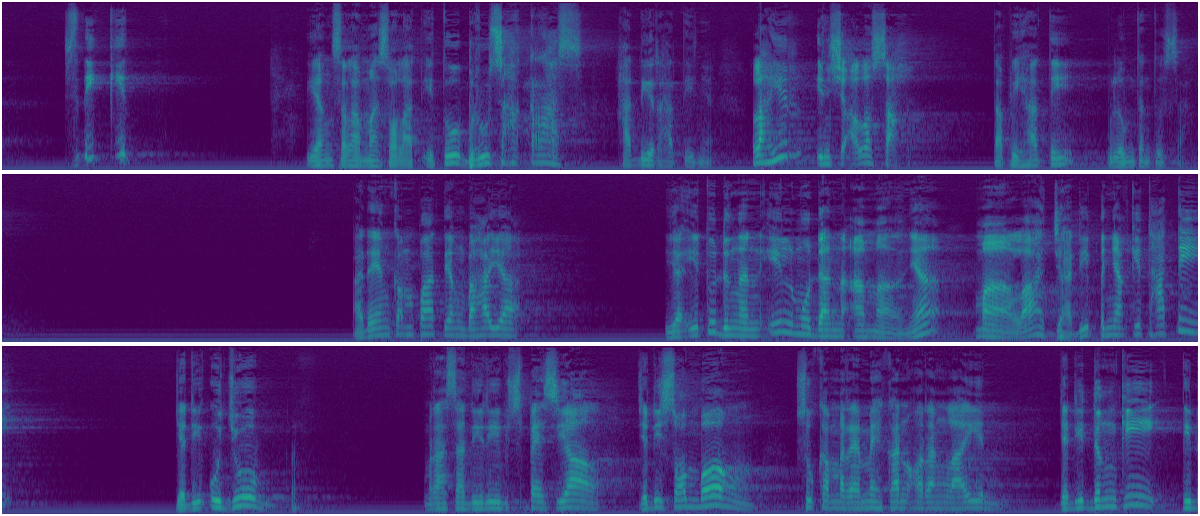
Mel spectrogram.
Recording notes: live dari Masjid Daarut Tauhiid Bandung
